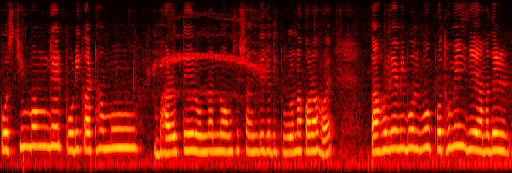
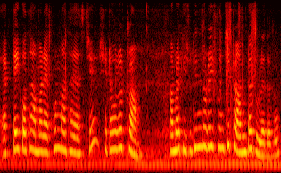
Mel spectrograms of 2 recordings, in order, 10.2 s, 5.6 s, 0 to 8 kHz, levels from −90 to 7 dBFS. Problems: background conversations at intervals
